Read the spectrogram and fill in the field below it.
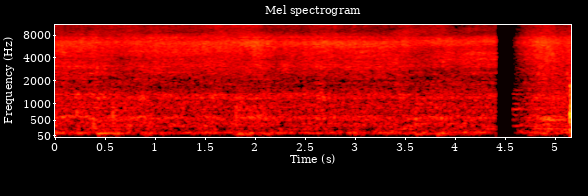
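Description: Vegetables fry in a pan with a steady, close sizzle and hiss that holds level throughout and breaks off for a moment near the end.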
